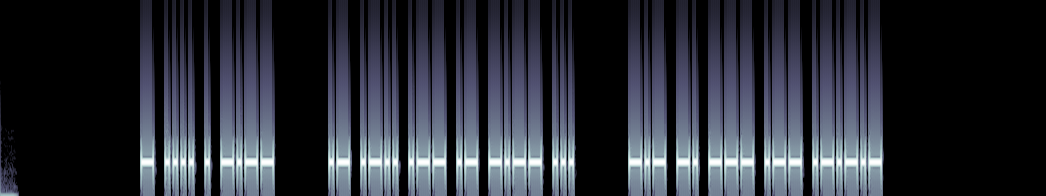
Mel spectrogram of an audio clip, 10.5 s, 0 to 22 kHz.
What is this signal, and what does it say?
Morse code, heard as a keyed tone, about 30 wpm, 700 Hz. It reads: THEY ALWAYS KNOW.
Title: 2x Word-Spacing - Sentences from Top 300 Words - 30wpm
